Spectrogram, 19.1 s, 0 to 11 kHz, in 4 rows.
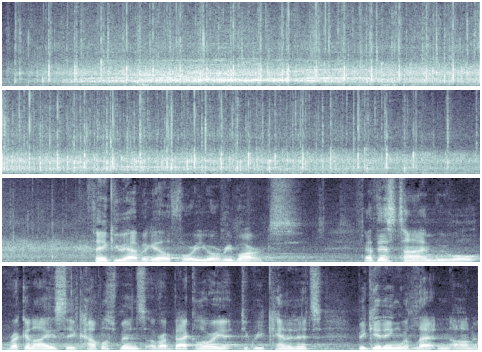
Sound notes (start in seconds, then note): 4.2 cheering and applause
